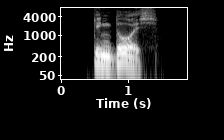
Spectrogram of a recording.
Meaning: first/third-person singular preterite of durchgehen
- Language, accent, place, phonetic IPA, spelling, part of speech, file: German, Germany, Berlin, [ˌɡɪŋ ˈdʊʁç], ging durch, verb, De-ging durch.ogg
